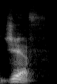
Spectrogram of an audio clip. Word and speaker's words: GIF: like I I need I like the hard G yeah yeah Vince Vince is going soft G I am I I don't know why maybe others choose Jiff I like peanut butter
